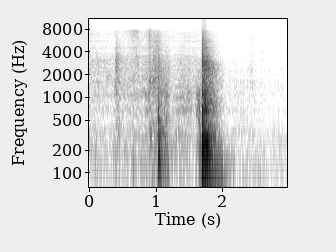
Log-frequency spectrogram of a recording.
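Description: Hard plastic parts knock together close by.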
